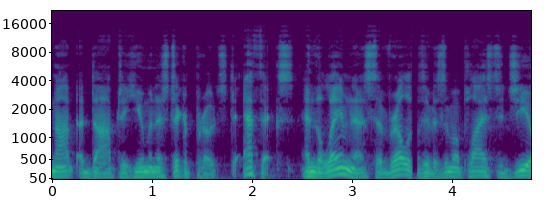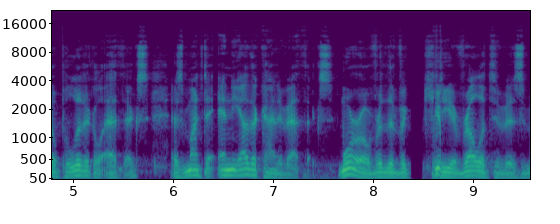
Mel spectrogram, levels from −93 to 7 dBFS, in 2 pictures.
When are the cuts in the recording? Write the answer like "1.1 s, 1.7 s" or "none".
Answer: 6.3 s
